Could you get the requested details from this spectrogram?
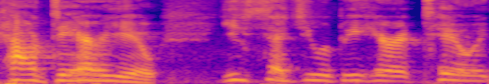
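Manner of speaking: enraged, high, furious yelling, completely losing it. Retelling how a neighbor screamed at customer service on the phone: imitating someone screaming. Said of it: "just losing it".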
